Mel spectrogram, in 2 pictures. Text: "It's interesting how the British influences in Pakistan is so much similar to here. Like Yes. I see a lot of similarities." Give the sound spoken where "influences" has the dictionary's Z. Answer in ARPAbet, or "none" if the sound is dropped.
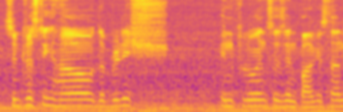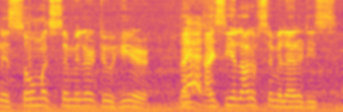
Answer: Z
